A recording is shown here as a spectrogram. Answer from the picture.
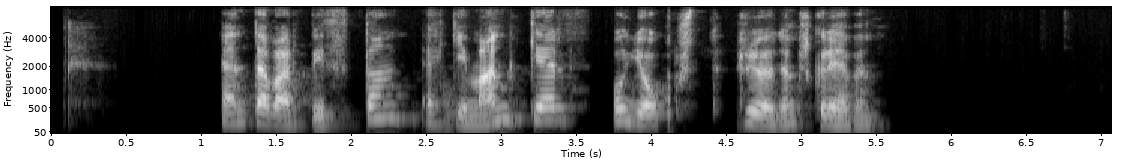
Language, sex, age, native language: Icelandic, female, 60-69, Icelandic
